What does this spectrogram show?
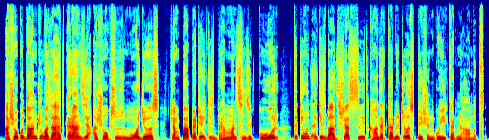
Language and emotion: Kashmiri, neutral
